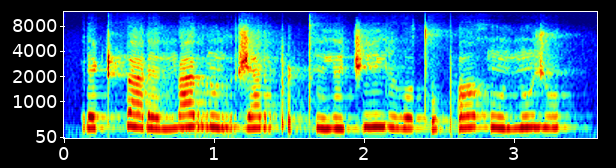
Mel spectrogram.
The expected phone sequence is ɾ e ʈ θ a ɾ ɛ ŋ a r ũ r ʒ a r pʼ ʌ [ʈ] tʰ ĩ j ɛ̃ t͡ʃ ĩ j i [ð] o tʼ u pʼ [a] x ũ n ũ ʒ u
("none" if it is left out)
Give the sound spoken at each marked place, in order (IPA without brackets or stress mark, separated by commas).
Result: ʈ, ð, ʌ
